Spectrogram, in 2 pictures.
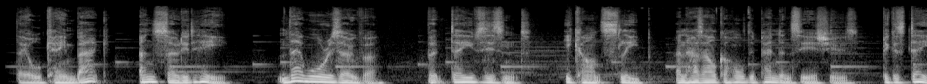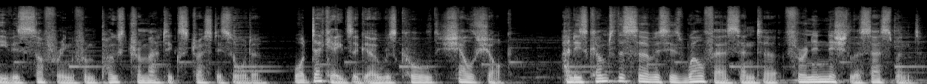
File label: documentary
